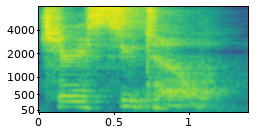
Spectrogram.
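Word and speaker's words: キリスト: And Christian being pronounced as Kirisuto.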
